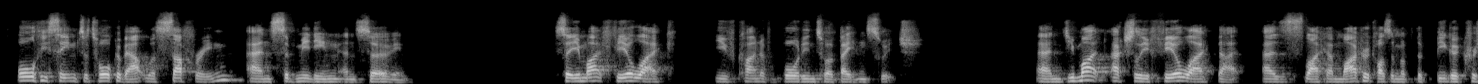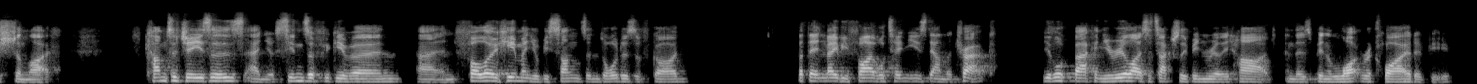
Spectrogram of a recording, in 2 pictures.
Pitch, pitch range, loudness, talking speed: 140 Hz, 130-155 Hz, -19 LUFS, 185 wpm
